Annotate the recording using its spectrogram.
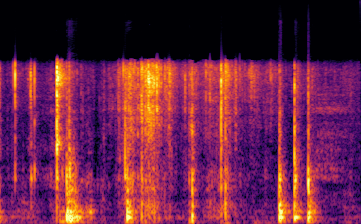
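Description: Plastic wrap crinkles and rustles as it is pulled off.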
